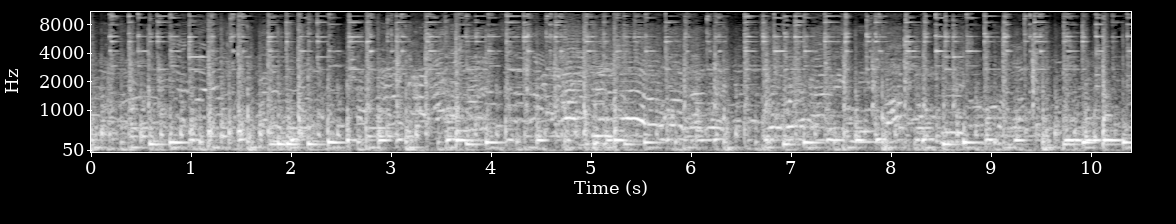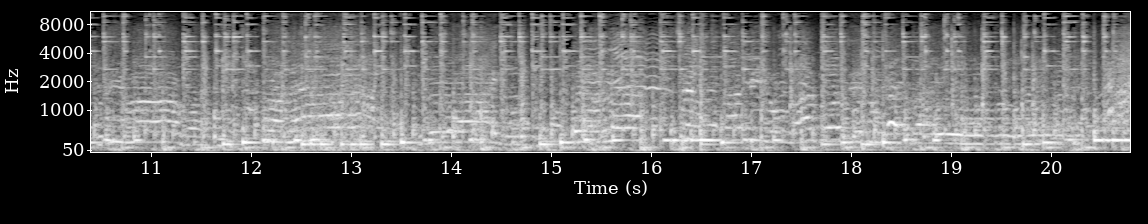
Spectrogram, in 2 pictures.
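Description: Live Haitian rasin (vodou roots) music: singing voices over a dense, steady beat of percussion with rattles.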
